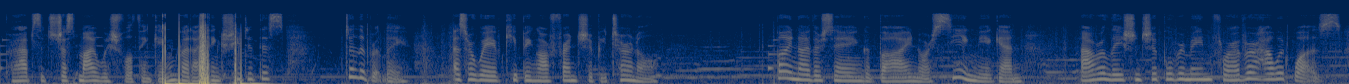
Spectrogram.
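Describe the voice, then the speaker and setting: A woman voicing a sly, teasing fox-spirit woman in a video game, speaking in a playful, unhurried way. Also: fairly high pitch, close to an everyday voice. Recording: game audio with music playing behind.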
